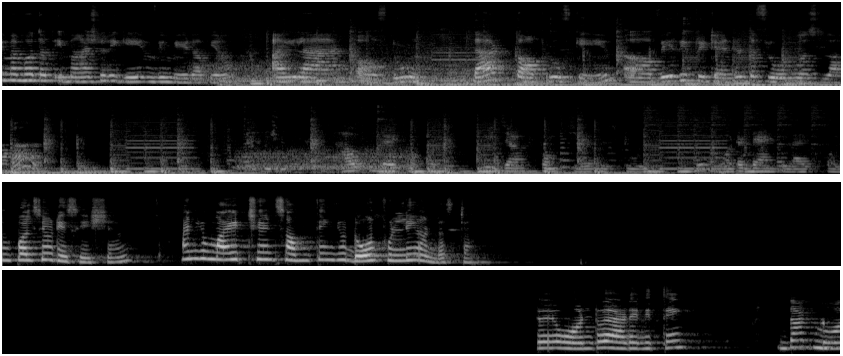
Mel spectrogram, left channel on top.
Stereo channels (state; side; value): different; both; correlation 0.02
